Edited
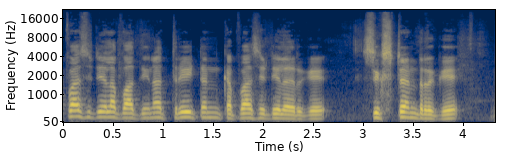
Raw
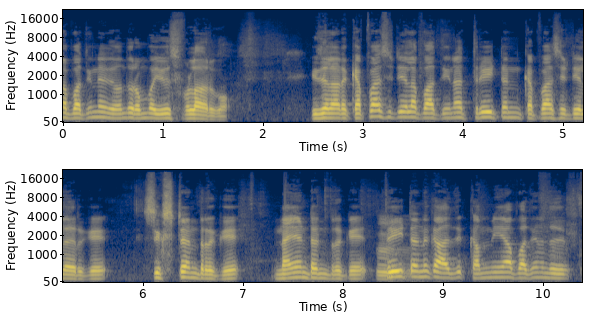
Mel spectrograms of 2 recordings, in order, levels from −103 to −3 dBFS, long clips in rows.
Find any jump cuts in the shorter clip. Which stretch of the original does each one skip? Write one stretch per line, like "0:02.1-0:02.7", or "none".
none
